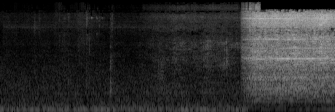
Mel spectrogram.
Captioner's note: pencil drags across wood; circular saw saws loudly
